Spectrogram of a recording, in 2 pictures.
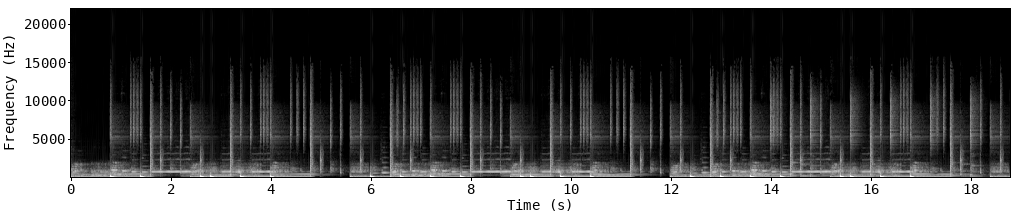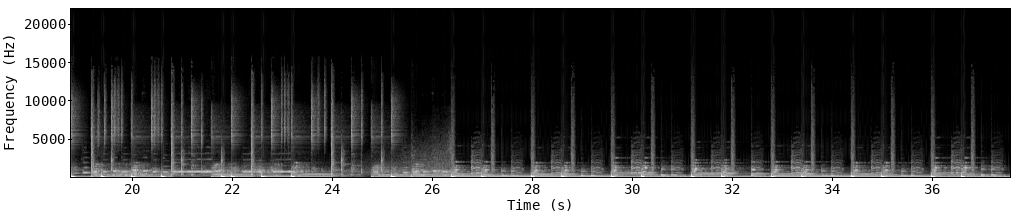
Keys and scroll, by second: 3.8 ctrl+=, 20.7 ctrl+a, 29.7 ctrl+0, 36.9 ctrl+t.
